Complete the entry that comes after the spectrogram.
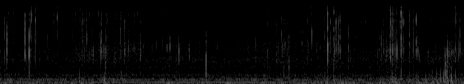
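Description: A small bundle of white plastic rope is held in both hands, then crushed and rubbed with the fingertips. Dense, dry crinkling and crackling are heard, with bright, sharp bursts clustering near the start and again toward the end. Underneath runs a steady low hum.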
